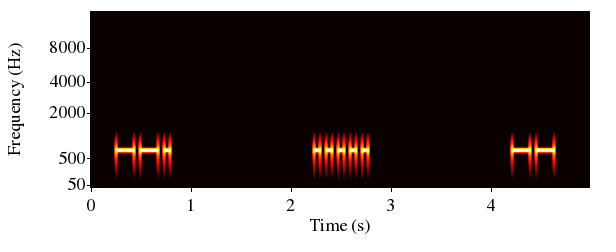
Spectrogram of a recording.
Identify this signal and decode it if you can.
Morse code, heard as a keyed tone, about 20 wpm, spaced as for 5 wpm, 700 Hz. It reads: G5M
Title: USA Call Signs - 4 Characters - 8x Character Spacing - 20wpm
